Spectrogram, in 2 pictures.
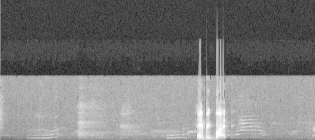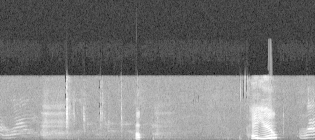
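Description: A cat at a window meows several times, soft mews spread out with two louder, longer meows, while a person talks to it in between.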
